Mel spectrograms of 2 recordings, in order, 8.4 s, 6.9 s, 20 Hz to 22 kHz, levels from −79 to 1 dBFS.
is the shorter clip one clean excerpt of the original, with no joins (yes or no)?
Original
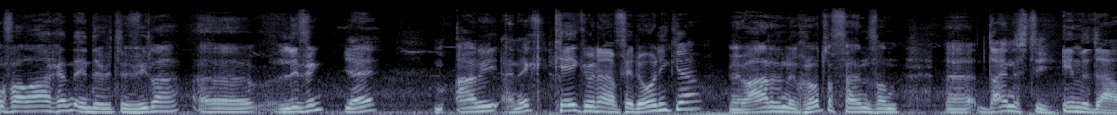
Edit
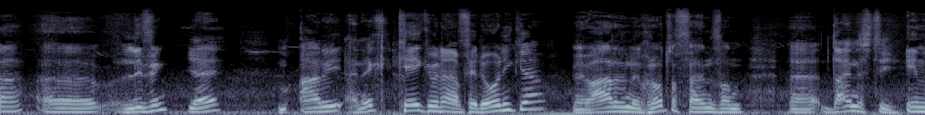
yes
